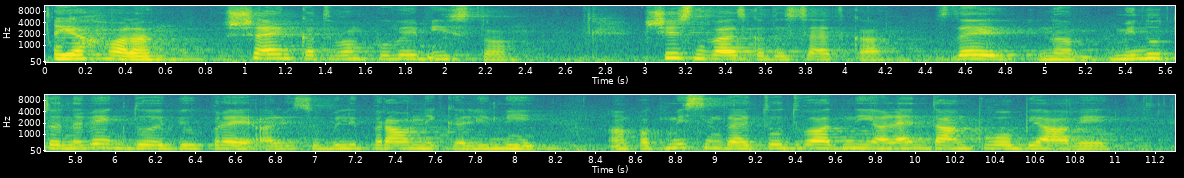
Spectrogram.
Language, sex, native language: Slovenian, female, Slovenian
